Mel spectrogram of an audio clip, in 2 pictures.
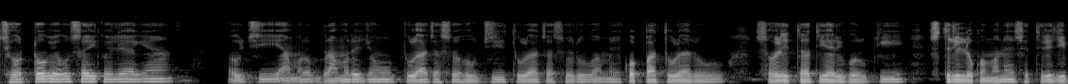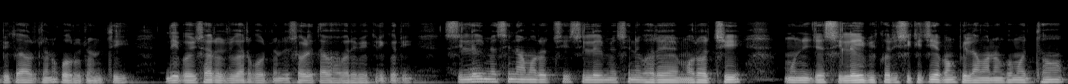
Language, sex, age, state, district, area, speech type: Odia, male, 45-60, Odisha, Mayurbhanj, rural, spontaneous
